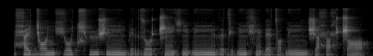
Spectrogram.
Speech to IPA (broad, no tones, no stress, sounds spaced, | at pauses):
ħ ɛ ɟ ɔː ɲ ç o t͡ɕʰ ʉ ʃ ĩː b e r z o ʈ͡ʂ ẽ ç ĩ ɗ ĩː r ɘ d i ɗ ĩ x ẽ ɗ ɛ d ɔ ɗ ĩː ŋ ʃ ə ħ ɔ ħ ʈ͡ʂ ɒ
